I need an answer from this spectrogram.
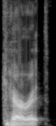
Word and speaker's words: Karat: you to write down this uh website it's carrot because I know this is kind of small up here it's ka r a t that's carrot and then K and then the little hyphen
